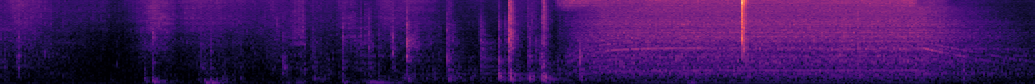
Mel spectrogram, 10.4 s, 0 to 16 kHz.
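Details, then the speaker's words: ZX7-250 MMA IGBT DC inverter stick welder just plugged in: clicks and handling knocks, then the always-on, non-thermostatic cooling fan holds a smooth, even whoosh without rubbing; fan operating normally. "So as you can hear there, that's the fan what's running. It keeps it really cool, so that's a good thing. It doesn't turn off, it's not thermally controlled."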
